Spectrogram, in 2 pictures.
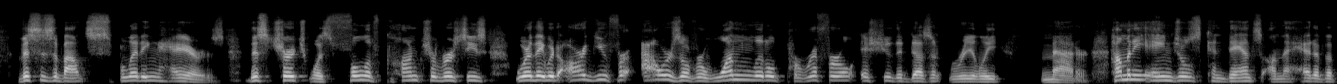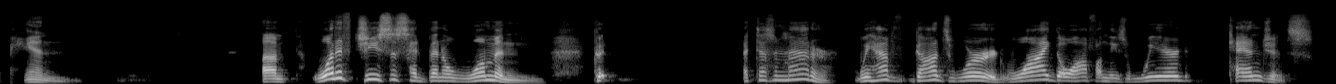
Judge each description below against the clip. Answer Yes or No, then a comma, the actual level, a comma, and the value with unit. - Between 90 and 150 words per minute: Yes, slow, 135 wpm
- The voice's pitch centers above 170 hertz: Yes, medium, 185 Hz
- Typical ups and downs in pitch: Yes, average, 4.5 semitones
